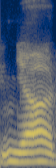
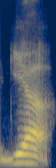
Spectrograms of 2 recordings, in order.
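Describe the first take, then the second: First: It begins with a nasal ny sound. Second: It begins with a hard g sound. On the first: This is how our group says it. "we say nya" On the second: This is how another group says it. "They say gya"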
